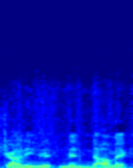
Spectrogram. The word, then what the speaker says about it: Mnemonic: I'd probably watch it before I ever watch Johnny Mnemonic again. Mnemonic? – I think it's Johnny Mnemonic. I think the first M is silent.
